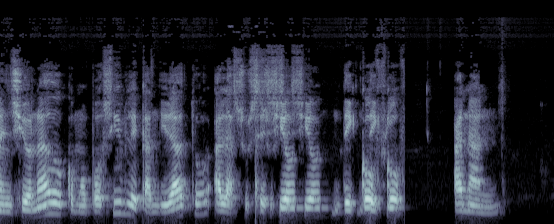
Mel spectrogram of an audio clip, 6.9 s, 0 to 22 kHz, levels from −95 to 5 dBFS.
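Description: From 3.20 to 5.06 s, just after "posible candidato a la", a doubled audio track appears: a full-band copy of the speech runs around 300 ms behind, roughly 5 dB quieter. It likely comes from a second, slower capture path. Unlike an echo, it has no decay or room colour and starts and stops abruptly.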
